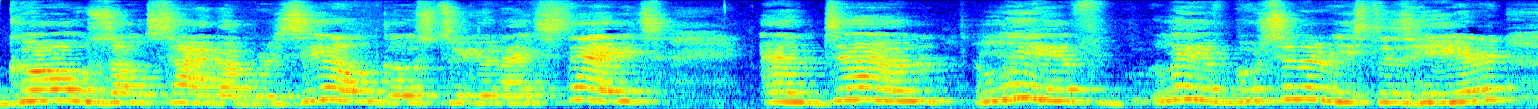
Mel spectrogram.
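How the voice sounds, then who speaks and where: Audible room echo surrounds a bright, sharp voice that moves at a very slow pace with ordinary pitch variation. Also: woman. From Cape Verde. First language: Cape Verdean Creole. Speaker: YouTuber's wife, guest speaker. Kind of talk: casual political commentary to camera. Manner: halting, many fillers and repetitions.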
